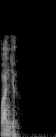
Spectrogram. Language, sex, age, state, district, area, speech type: Punjabi, male, 45-60, Punjab, Gurdaspur, urban, read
